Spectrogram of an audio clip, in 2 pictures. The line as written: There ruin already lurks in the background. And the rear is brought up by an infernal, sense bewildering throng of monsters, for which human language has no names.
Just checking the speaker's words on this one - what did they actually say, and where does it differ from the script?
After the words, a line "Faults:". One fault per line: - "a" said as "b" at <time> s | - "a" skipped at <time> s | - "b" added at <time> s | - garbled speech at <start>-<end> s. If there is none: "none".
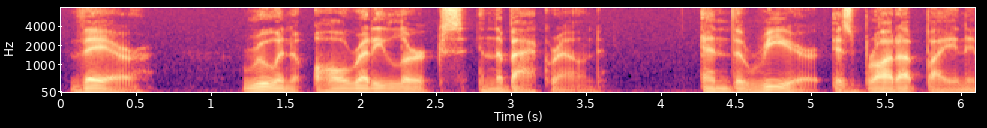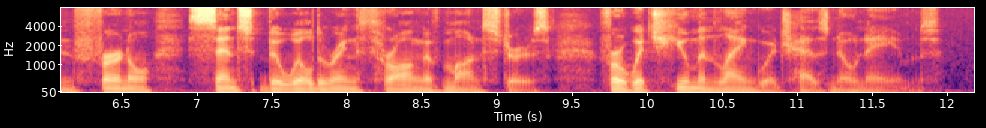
There ruin already lurks in the background. And the rear is brought up by an infernal, sense bewildering throng of monsters, for which human language has no names.
Faults:
none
